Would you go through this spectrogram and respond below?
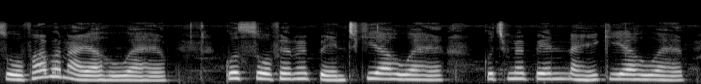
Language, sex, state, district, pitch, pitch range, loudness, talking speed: Hindi, female, Jharkhand, Garhwa, 230 Hz, 210-255 Hz, -14 LUFS, 155 wpm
